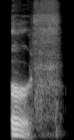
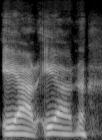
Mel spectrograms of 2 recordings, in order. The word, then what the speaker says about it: Earth: Earth. Yo creo que la forma más fácil, imagínate la palabra sin la A. Does that help? Earth. Porque siempre quieren añadir una sílaba, además. ER. No, Earth.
